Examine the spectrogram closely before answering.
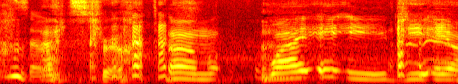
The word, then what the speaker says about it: Iaeger: Yaegar. That is really close. That is really close. it's IAEGER. That was pretty close, though.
